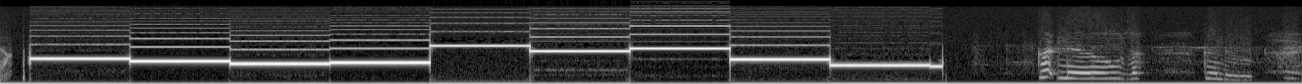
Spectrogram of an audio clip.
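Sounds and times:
buzzy synthesized electronic tones: 0:00.3 - 0:09.4.

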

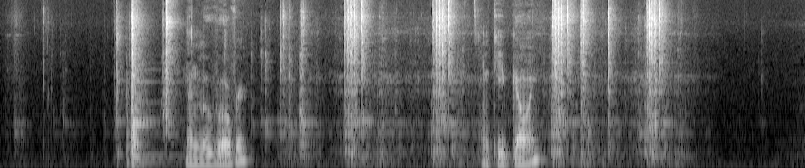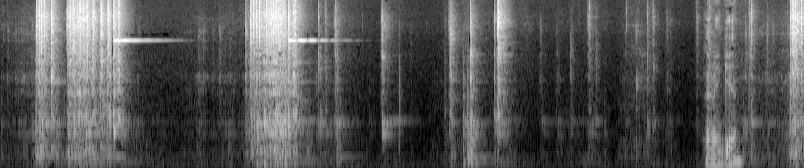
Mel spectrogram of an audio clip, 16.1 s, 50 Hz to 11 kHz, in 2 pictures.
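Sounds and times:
bell ding: 0:09.2 - 0:09.9, 0:10.9 - 0:11.6
calculator handle rattling: 0:10.6 - 0:11.5.

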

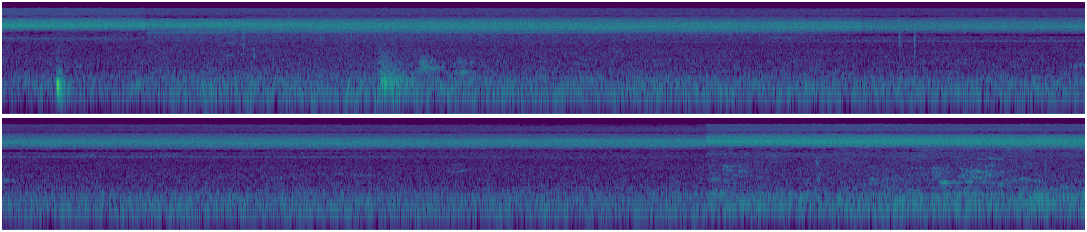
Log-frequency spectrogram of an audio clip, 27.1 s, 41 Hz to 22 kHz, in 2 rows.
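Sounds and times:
insects shrilling: 0:00.0 - 0:27.0.

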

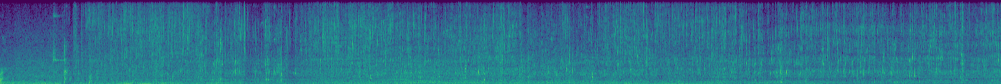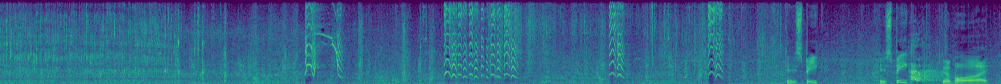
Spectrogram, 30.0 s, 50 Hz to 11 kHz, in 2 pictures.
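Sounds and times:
water spraying into steel basin: 0:01.1 - 0:17.8
dog lapping water: 0:01.1 - 0:19.6, 0:23.8 - 0:26.8.

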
